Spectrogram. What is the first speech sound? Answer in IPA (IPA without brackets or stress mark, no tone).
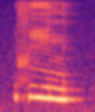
f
